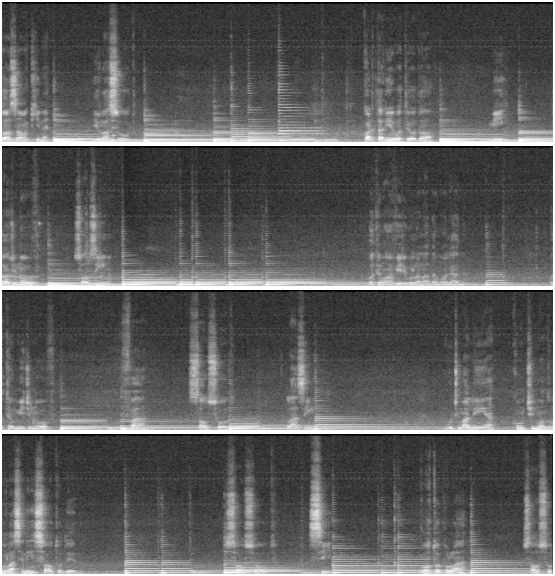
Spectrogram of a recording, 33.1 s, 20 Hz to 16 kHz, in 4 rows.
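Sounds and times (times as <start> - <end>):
classical guitar notes plucked: 0.0 - 5.4, 6.5 - 24.2, 26.6 - 33.0.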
